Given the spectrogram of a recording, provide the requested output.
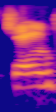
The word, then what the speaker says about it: Jane: My first name is Jane, J-A-N-E. My last name is spelled Z, the last letter A-R-S-E.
